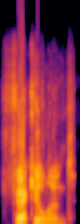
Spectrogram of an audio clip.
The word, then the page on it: feculent: American English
